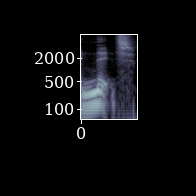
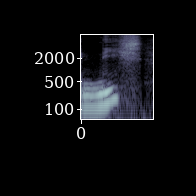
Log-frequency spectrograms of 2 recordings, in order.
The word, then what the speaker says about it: niche: I know most North Americans say niche, but as a European, I'm going to say niche.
